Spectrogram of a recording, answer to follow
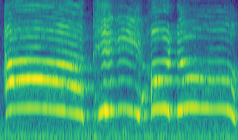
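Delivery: very high playful squeal of fright; scared piggy. Pretend. Mother shows her toddler what the scared piggy says, mock-frightened. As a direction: squeal like a frightened little pig. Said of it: "When the piggy's scared, he goes".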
